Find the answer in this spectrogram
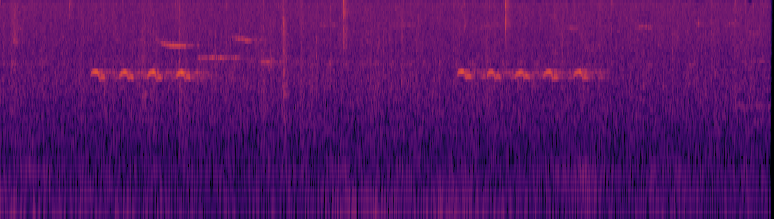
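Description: A bird calls twice, each call a quick run of four or five wavering notes, about three seconds apart, over a steady low rumble of background noise.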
